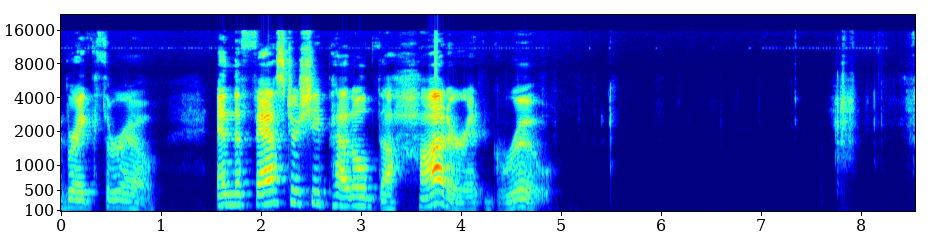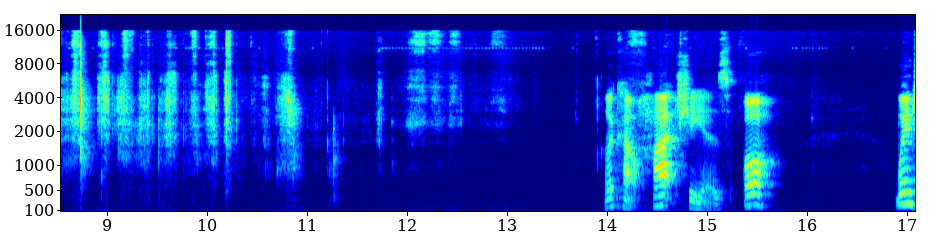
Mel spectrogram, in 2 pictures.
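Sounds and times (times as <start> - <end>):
book pages turning: 7.6 - 13.2.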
